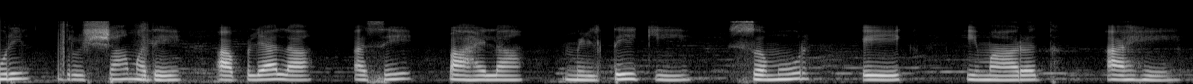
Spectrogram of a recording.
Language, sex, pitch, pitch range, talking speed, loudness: Marathi, female, 220 Hz, 210-245 Hz, 60 wpm, -18 LUFS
